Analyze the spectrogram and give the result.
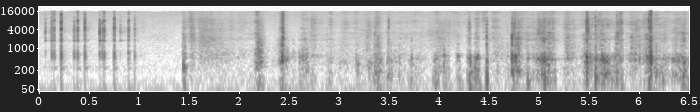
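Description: Fingernails tap quickly on the metal base and plastic lid of a hollow, medium cylindrical food tin with a paper label, held up close, then scratch and scrape across the paper label. Crisp, dry clicks come first, followed by a soft papery rustle and a denser run of scratchy taps with a hollow ring around 520 Hz.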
